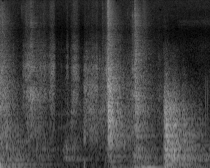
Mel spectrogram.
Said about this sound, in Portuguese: Ou seja, a expectativa era tanta que eu saí do elevador e bati na porta errada.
